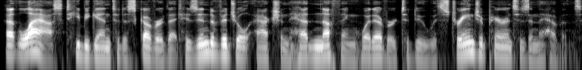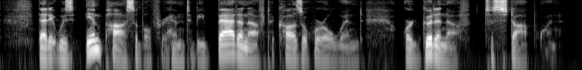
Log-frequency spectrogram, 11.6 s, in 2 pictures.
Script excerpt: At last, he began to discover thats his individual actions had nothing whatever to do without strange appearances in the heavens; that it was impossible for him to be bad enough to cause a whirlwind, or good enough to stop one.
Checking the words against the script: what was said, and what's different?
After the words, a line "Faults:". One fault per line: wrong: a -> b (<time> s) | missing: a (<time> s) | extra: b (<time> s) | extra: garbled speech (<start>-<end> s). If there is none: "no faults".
At last, he began to discover that his individual action had nothing whatever to do with strange appearances in the heavens; that it was impossible for him to be bad enough to cause a whirlwind, or good enough to stop one.
Faults:
wrong: thats -> that (1.7 s)
wrong: actions -> action (2.6 s)
wrong: without -> with (4.3 s)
